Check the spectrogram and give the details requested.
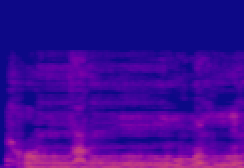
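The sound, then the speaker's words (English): A person imitates a wolf's growl, a single loud, rough, sustained snarl lasting about two seconds, with a couple of rising swells before it cuts off. “Oh, who's a good wolf? You do a good wolf.”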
